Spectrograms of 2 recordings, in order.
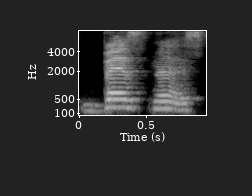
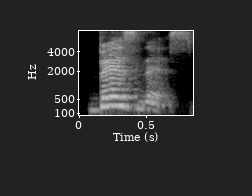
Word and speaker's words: business: in the word business business I know that some people just have just find some difficulties in pronouncing this word so just repeat business business business like Z sound business business English expressions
